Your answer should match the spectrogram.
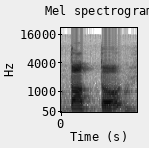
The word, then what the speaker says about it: তত্ত্ব: এখানে আমরা দেখতে পাচ্ছি দ্বিতীয় শব্দে তত্ত্ব এখানে যুক্ত ব্যঞ্জন বর্ণের সাথে বফলা সংযুক্ত হয়েছে যুক্ত ব্যঞ্জন বর্ণের সাথে বফলা সংযুক্ত হওয়ার কারণে এখানেও ব ফলার উচ্চারণ হয়নি তত্ত্ব তো এখানে আমরা আরো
